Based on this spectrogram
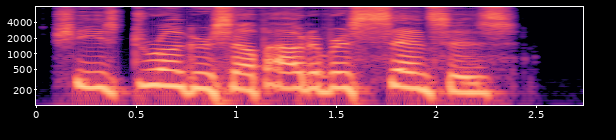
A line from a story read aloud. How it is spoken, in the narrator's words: the same woman's voice wailed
